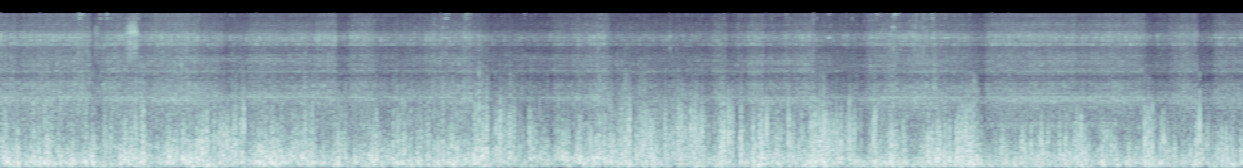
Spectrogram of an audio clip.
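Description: Noise of a moving vehicle with wind buffeting the microphone: a dense low rumble that rises and falls without a break.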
